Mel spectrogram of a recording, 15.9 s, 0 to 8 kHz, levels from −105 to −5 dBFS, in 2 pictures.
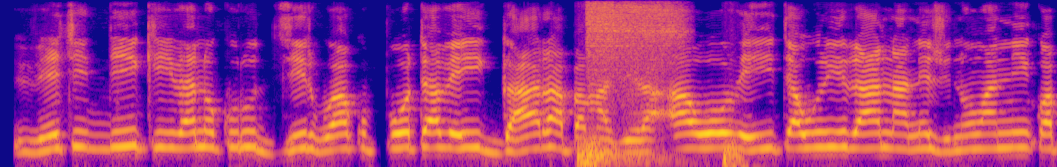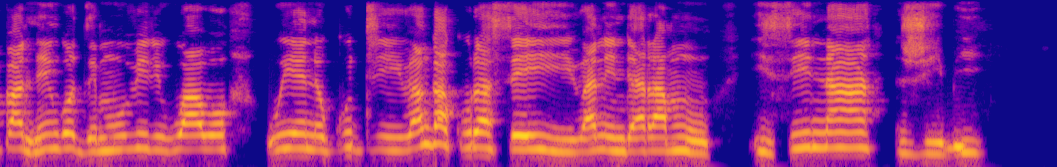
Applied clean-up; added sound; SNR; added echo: none; Fire; 6 dB; none.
